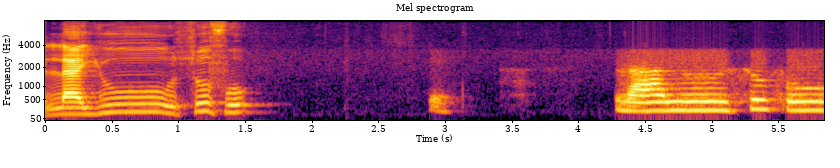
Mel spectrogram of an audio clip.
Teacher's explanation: মাদ্দা তো ওয়াও মাদ্দা কি করবে তার আগে যে পেশটা আছে পেশের সাউন্ডটা যেটা খাটো ছিল সেটাকে এক আলিফ লম্বা করে দিবে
